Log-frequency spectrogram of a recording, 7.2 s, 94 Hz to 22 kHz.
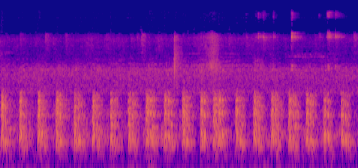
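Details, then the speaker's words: Rapid, regular whooshing fetal heartbeat, about 165 beats a minute, from hospital CTG monitor speaker during pains; mother walking about to ease pains; normal fetal heart rate. "ఇక్కడ చూడండి సీటీజీ పెట్టారు నాకు. నా baby heart beat వినండి. Heart beat వింటున్నంత సేపు ఎంత హ్యాపీగా అనిపిస్తదంటే అంత హ్యాపీగా అనిపిస్తది."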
